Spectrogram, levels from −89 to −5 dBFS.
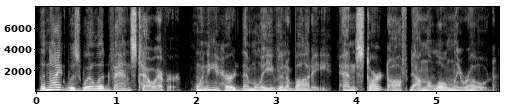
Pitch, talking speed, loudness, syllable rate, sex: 120 Hz, 220 wpm, -16 LUFS, 5.3 syllables/s, male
